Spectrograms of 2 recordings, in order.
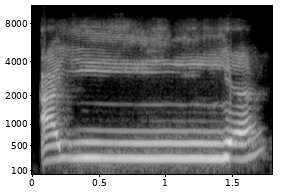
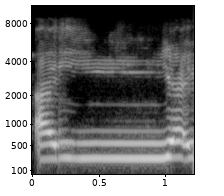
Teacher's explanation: masih ada gunah ya ketika masuk di ya karena diidamkan langsung ke ya tapi masih ada gunahnya di hidung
